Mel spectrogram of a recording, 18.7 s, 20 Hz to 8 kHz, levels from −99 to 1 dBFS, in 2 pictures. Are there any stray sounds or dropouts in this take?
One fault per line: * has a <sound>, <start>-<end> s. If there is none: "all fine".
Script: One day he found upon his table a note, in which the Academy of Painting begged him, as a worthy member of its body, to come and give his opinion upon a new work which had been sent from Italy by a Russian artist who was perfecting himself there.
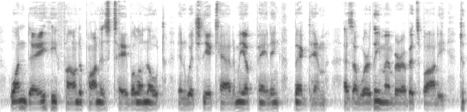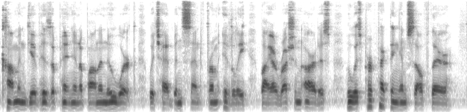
all fine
